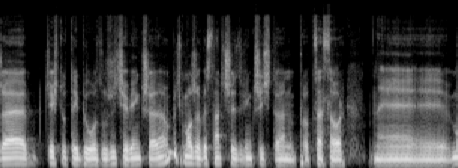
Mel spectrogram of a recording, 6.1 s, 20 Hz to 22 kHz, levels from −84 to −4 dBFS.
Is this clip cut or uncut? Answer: uncut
